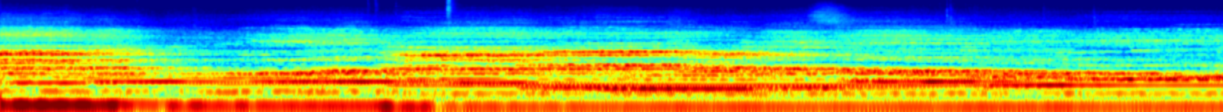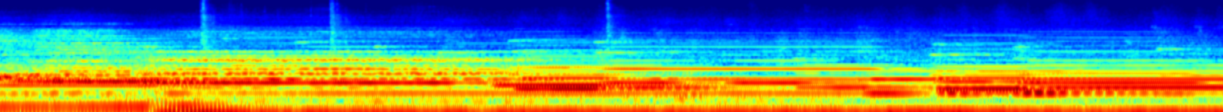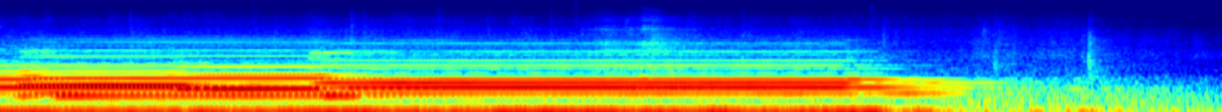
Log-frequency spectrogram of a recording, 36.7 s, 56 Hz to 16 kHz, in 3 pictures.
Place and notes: St.Nikolai, Altstadt Spandau, Berlin, Deutschland - choir concert
public choir concert at St.Nikolai church, Berlin Spandau
(Sony PCM D50, Primo EM172)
